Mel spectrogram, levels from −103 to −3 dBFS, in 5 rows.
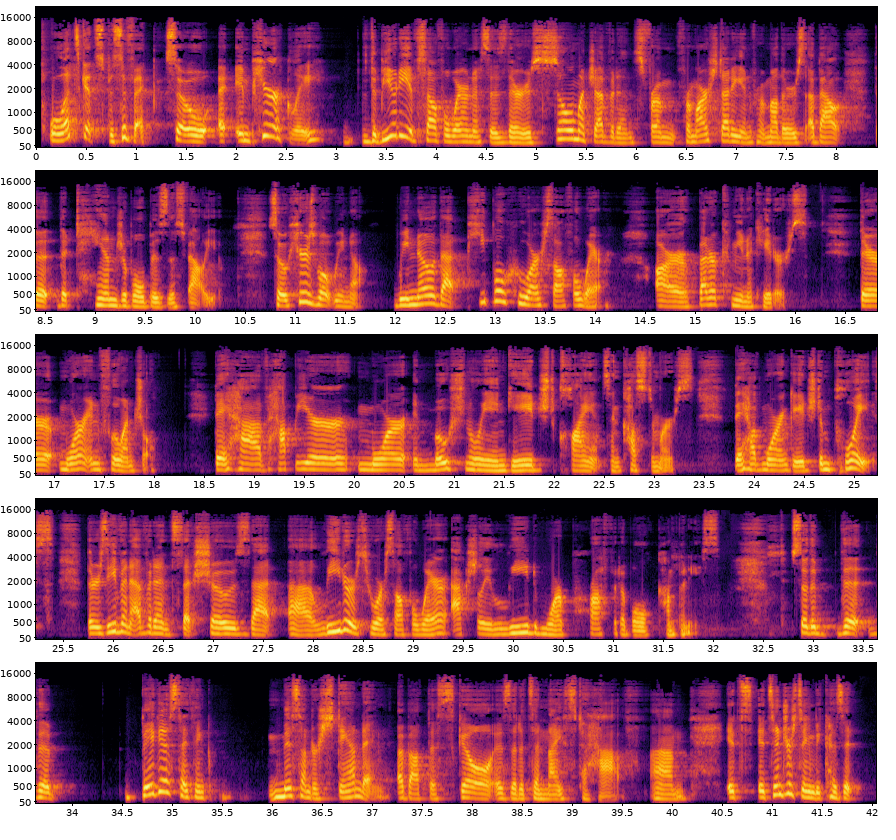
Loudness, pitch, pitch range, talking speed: -16 LUFS, 165 Hz, 145-185 Hz, 145 wpm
